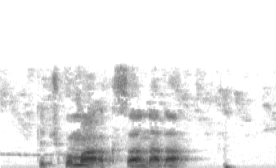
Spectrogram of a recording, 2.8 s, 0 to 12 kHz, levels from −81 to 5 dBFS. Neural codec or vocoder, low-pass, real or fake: none; 7.2 kHz; real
